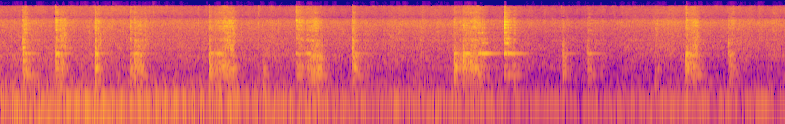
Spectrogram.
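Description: Carrots sizzle with ginger-chili paste in a pan for vegetable fried rice, a steady close fry under repeated scraping and clinking stirs, with no talking.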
